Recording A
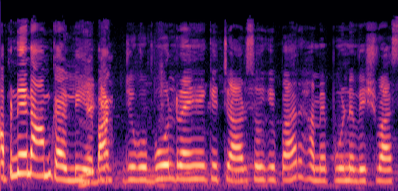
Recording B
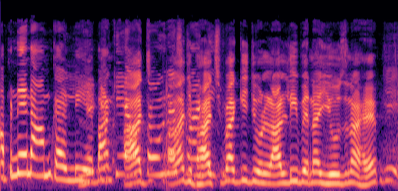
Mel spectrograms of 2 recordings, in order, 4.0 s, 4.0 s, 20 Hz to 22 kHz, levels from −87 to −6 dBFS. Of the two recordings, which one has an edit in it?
A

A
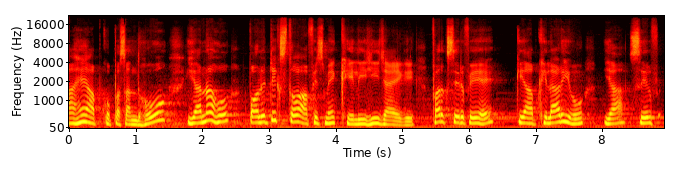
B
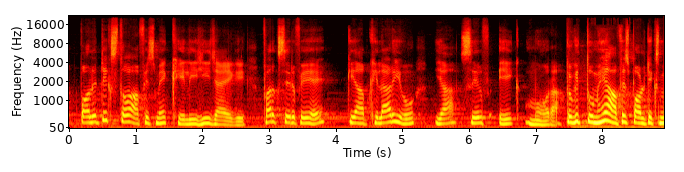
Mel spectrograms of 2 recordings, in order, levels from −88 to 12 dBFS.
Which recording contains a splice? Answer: B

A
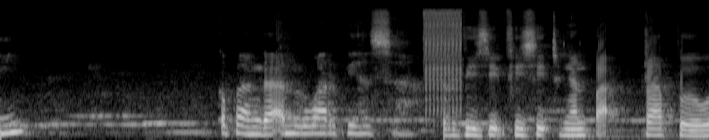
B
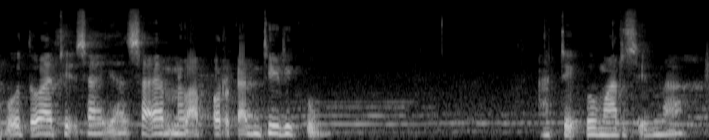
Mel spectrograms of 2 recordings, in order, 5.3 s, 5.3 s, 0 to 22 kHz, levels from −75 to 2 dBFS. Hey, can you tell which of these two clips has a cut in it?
A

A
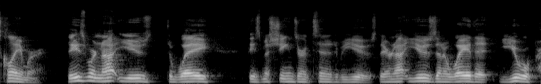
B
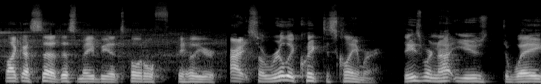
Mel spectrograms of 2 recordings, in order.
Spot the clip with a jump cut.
B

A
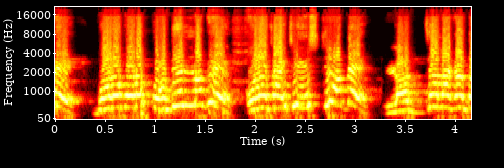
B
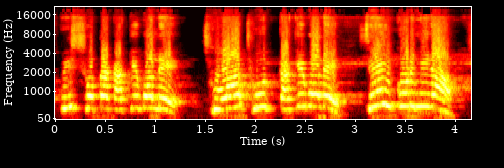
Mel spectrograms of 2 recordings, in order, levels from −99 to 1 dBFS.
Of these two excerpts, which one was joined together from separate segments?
A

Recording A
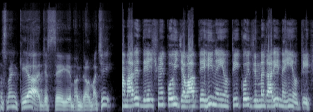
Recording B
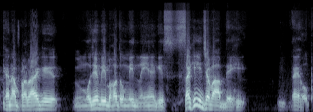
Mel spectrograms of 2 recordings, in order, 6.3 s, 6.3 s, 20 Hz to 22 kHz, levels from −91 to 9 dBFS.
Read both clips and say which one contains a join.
A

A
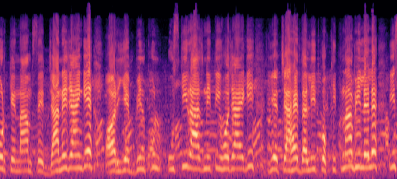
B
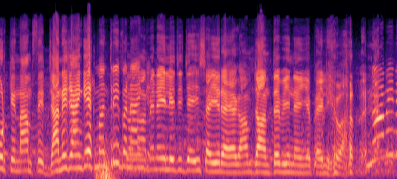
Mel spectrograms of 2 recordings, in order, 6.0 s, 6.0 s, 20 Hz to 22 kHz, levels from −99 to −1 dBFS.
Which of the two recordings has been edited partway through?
B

